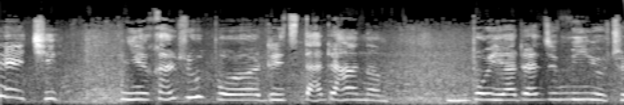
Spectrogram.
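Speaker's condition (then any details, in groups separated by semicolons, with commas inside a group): Cerebral palsy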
